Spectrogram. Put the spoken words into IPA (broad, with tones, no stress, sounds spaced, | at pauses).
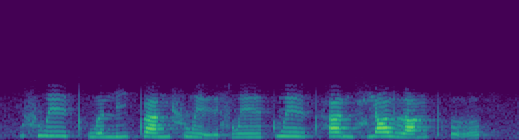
ʂ w e˥˩ ɪ̯ kʰ w ə˧˥ n i˥ t̪ a˧˥ n ʂ w ḛ˨˩ ɪ̯ s w e˧˥ ɪ̯ t̪ w e˥˧ ɪ̯ t̪ʰ a˥˧ n ɕ j ɑ˥˩ ʊ̯ l ɑ˧˥ ŋ pʰ ɤ̰˨˩˦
